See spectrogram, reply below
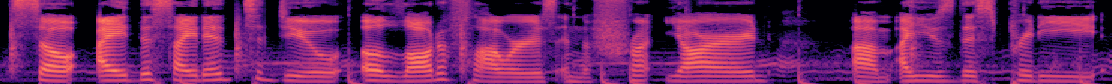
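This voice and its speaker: A woman's voice: on the low side, fairly even intonation, slow pace, faint music behind. A young woman whose first language is French, chatting in a casual, upbeat voice-over about her game build. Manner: chatty, upbeat, self-deprecating. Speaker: YouTuber narrating a game build.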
